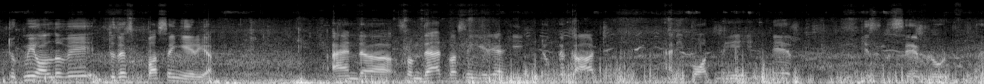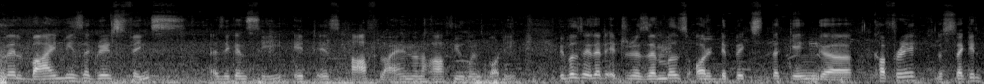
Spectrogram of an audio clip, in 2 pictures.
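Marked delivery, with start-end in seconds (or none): none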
